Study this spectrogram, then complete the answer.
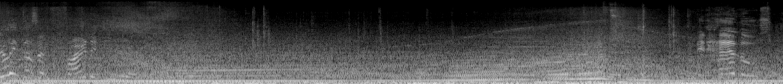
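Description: A 400HP turbocharged B18C Honda Civic Si EM1 accelerates hard, its engine droning loudly and steadily with rising pitch through the revs, recorded close from inside the car.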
